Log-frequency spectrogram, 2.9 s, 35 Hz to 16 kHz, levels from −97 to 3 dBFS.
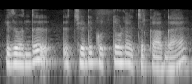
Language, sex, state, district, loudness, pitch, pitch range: Tamil, female, Tamil Nadu, Kanyakumari, -18 LUFS, 160 Hz, 155-170 Hz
